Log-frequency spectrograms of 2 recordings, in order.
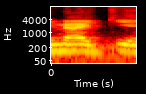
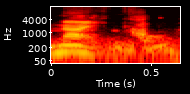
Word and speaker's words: Nike: It's just weird that I say Nike and you say Nike.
